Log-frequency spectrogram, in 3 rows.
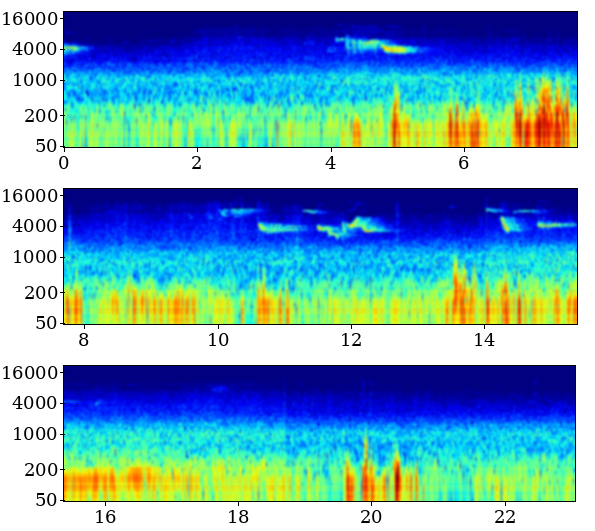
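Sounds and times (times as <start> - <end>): birds chirping and whistling: 4.1 - 5.4, 10.0 - 12.6, 14.0 - 15.5.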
